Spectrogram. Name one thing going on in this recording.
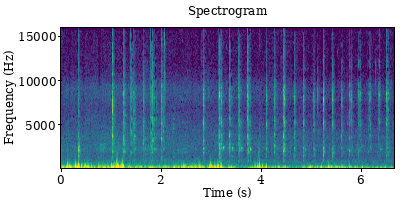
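A spoon clinks rapidly against a small cup.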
